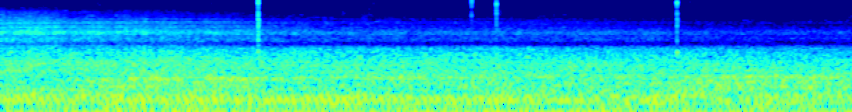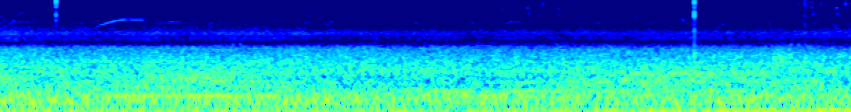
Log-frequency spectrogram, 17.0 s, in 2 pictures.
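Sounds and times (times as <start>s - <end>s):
distant train rumbling: 0.0s - 17.0s
rising bird chirp: 6.9s - 17.0s.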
